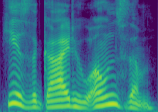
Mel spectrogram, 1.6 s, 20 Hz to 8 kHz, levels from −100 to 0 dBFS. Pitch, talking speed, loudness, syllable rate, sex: 175 Hz, 265 wpm, -18 LUFS, 5.4 syllables/s, female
